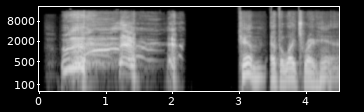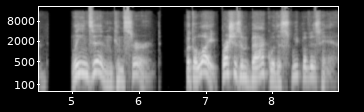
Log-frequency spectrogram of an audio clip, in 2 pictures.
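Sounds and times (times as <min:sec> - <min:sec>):
speech: 0:00.3 - 0:01.6, 0:03.0 - 0:08.9
man clearing his throat: 0:00.4 - 0:02.2
red-faced man giving a dry raspy cough: 0:00.4 - 0:02.2.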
